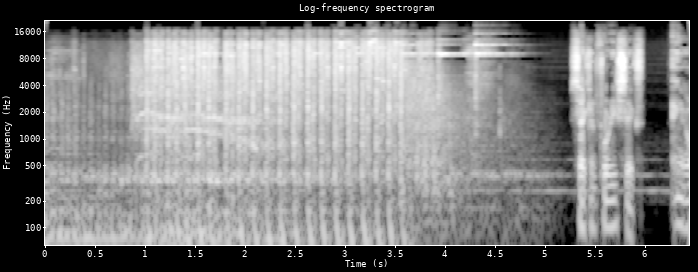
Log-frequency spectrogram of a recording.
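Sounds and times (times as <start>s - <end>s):
rifle fire in a film scene: 0.9s - 4.8s
speech: 5.3s - 6.4s.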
